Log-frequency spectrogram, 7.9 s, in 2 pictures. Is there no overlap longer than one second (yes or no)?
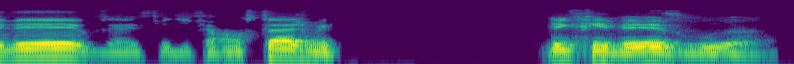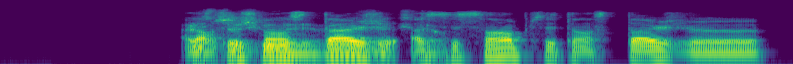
no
